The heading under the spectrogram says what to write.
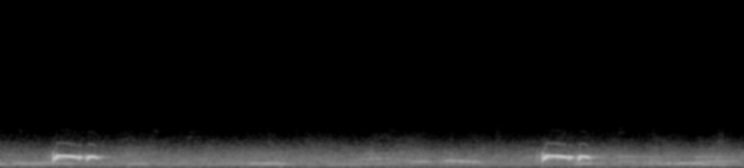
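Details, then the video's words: Zebra dove of the banyumili type singing strongly: two sharp, trilled coo phrases about five seconds apart, with quiet low notes in between. "Perkutut lokal banyumili suara gacor"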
